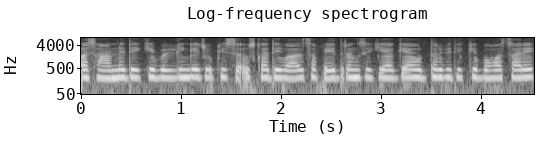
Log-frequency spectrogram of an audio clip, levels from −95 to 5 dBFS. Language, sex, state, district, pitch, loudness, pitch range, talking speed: Hindi, female, Chhattisgarh, Kabirdham, 220 Hz, -14 LUFS, 215-220 Hz, 280 wpm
